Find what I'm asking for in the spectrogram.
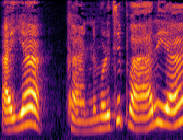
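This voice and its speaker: A woman's voice: high-pitched, expressive, slow, pitched below the performer's own voice. A woman with a Kanyakumari Tamil accent voicing an anxious village mother who scolds and pleads with her son in a cartoon. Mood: scolding, pleading. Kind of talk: cartoon voice acting.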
